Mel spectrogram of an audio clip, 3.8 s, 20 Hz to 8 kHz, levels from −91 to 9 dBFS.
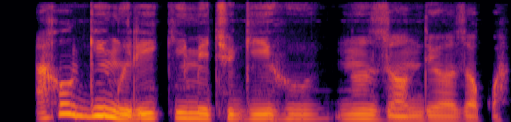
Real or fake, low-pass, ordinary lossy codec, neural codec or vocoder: fake; 7.2 kHz; none; vocoder, 44.1 kHz, 128 mel bands every 256 samples, BigVGAN v2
